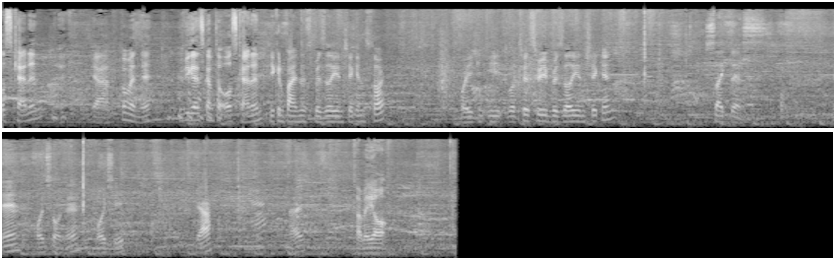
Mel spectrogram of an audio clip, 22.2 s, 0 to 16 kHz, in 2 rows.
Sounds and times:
Music: 0.0s - 17.2s.

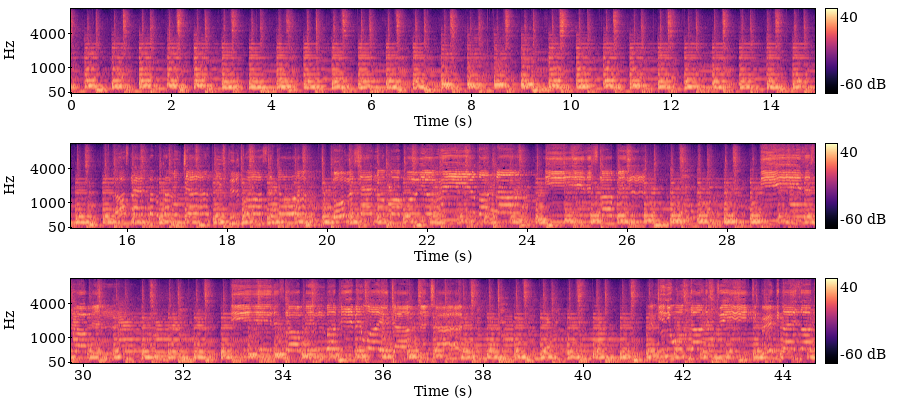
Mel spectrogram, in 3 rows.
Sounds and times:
Jazz: 0.0s - 44.6s.

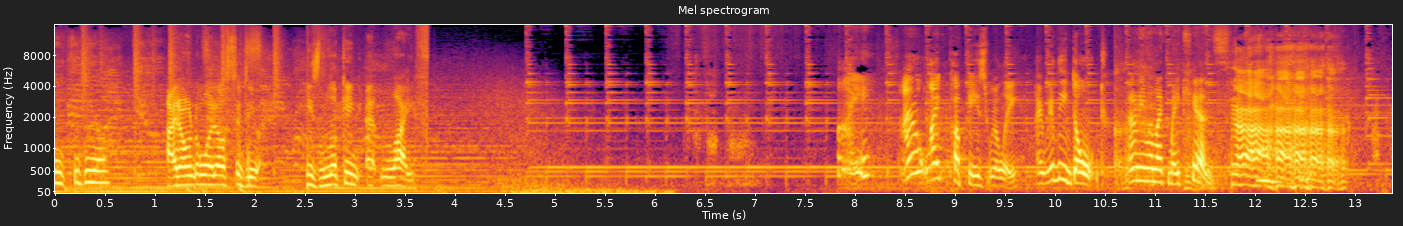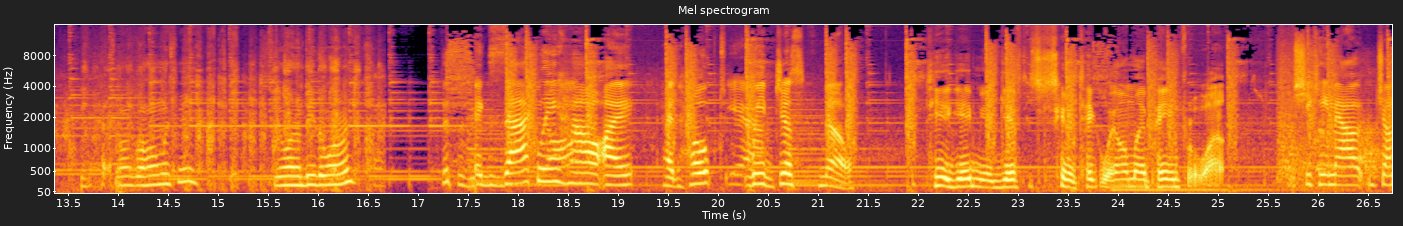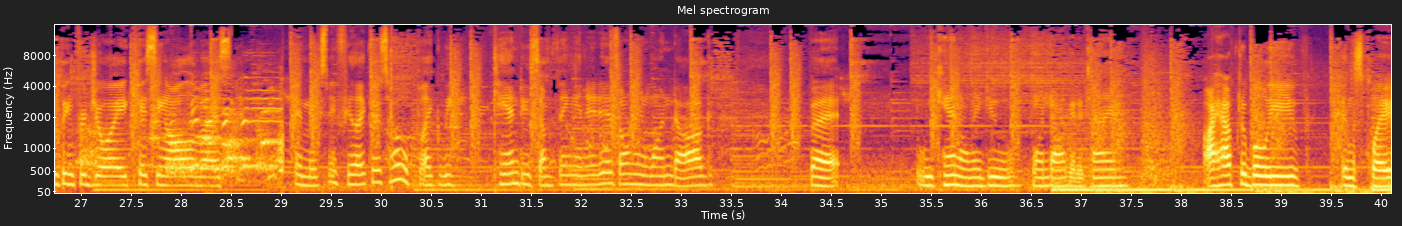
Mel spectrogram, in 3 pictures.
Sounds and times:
Outside, rural or natural: 0.0s - 8.5s, 11.8s - 40.1s
Music: 0.0s - 40.1s.

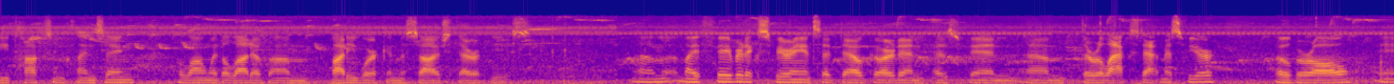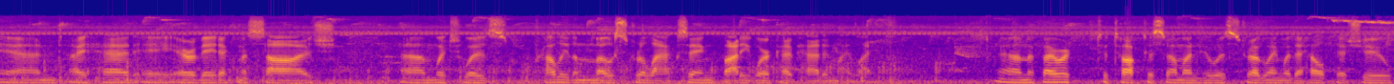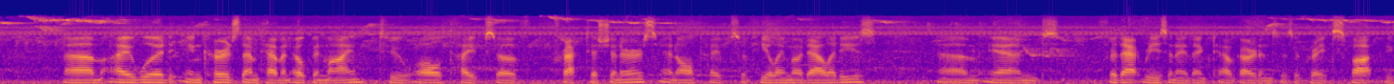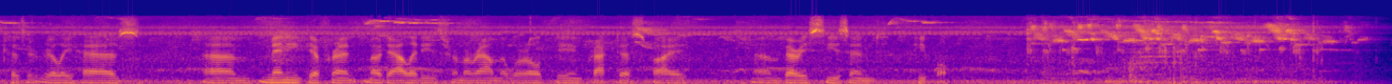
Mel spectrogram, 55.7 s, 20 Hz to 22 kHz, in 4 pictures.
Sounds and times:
Speech: 0.0s - 5.4s, 6.2s - 22.9s, 23.8s - 27.9s, 28.5s - 48.7s, 49.3s - 51.4s
Outside, rural or natural: 0.0s - 55.7s
Chirp, tweet: 0.2s - 11.1s, 25.8s - 39.3s, 43.0s - 55.7s.

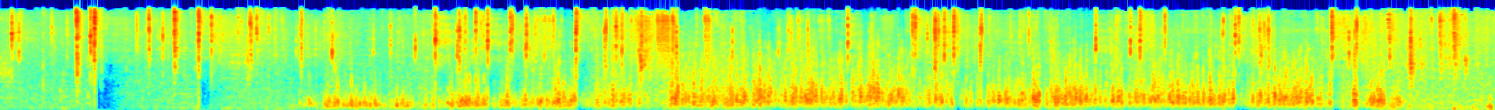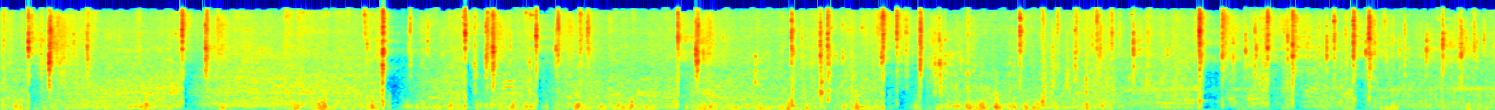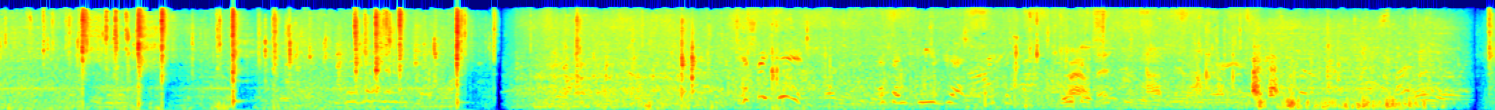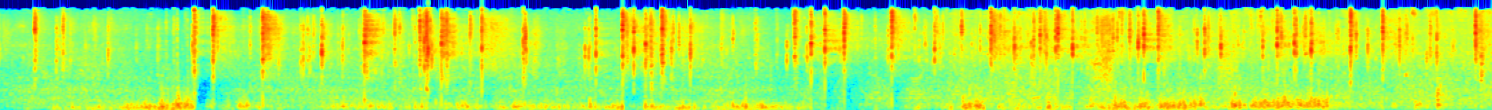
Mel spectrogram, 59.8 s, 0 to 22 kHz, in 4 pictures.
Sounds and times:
Wind noise (microphone): 1.2s - 34.5s, 40.5s - 59.7s.

